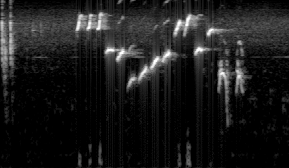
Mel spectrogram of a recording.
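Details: Brown-chested jungle flycatcher giving its fluting provocation song, used to make rival males fight and reveal their repertoire: a quick sequence of about a dozen clear whistled notes stepping down in pitch, ending in two lower buzzy notes, with constant high hiss behind.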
